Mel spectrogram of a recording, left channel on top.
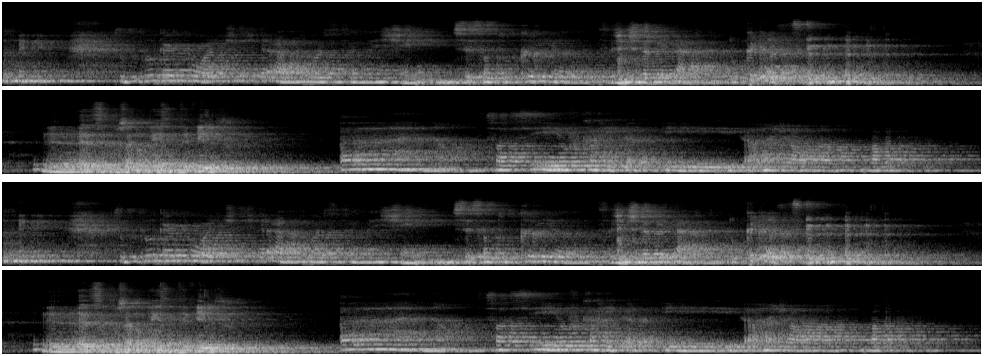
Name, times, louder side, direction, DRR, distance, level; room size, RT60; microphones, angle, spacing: voice 1, 0.0-8.0 13.2-14.3 14.6-18.7, equal, 15° right, -5 dB, 4.8 m, -23 dB
voice 2, 10.1-12.1, equal, 50° right, -3 dB, 7.4 m, -19 dB
25.5 x 21.5 x 7.4 m, 2.9 s
head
